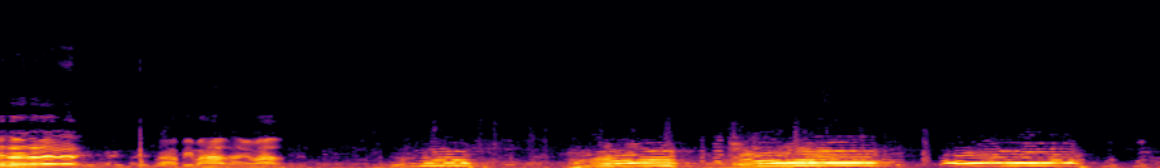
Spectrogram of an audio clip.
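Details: Rare giant cattle unloaded from a truck, mooing repeatedly: about five drawn-out, rich harmonic calls, each arching up then settling, spaced a second or two apart, with brief human voices between.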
